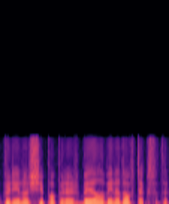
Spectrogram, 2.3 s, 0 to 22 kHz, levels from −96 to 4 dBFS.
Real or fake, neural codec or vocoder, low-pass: fake; codec, 16 kHz, 0.2 kbps, FocalCodec; 7.2 kHz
